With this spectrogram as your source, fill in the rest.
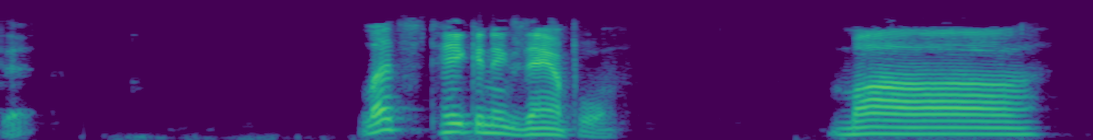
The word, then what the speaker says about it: mā: Ma means mother, but ma means horse. So, if you don't say the word right, you'd end up calling your mother a horse and land into big trouble.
